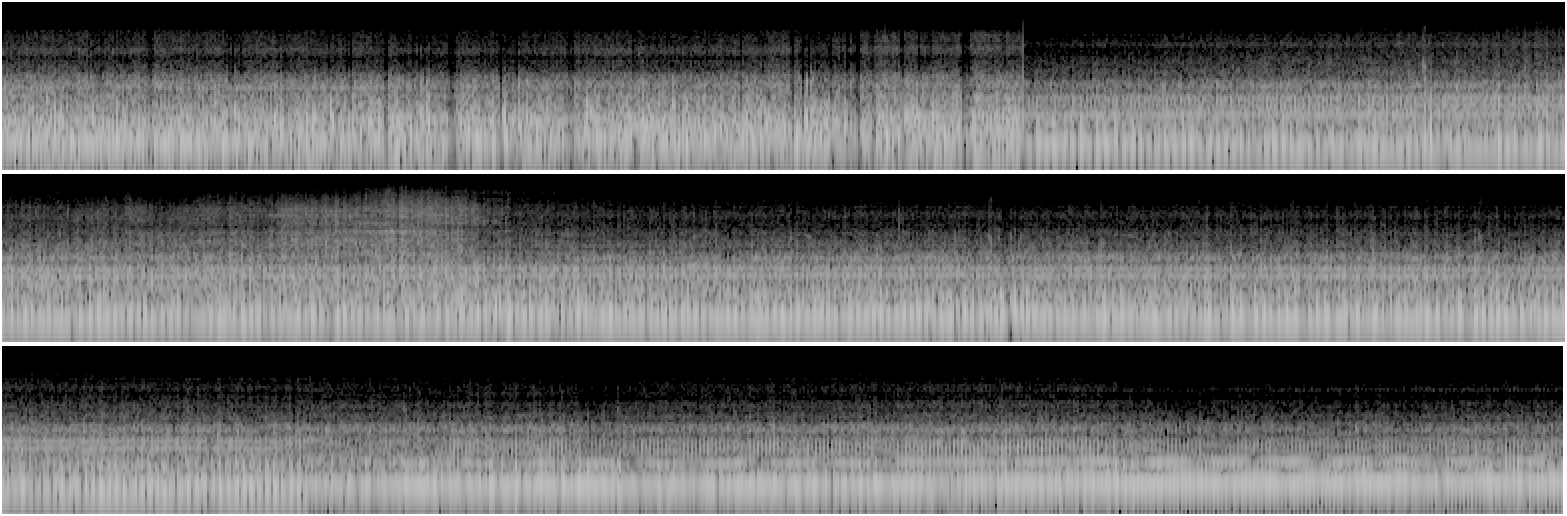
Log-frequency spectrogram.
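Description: Motorcycle engine running steadily at a constant pitch, heard close up on the camera motorcycle's microphone. The engine sound changes abruptly about six seconds in and again about two-thirds of the way through, and a brief rushing noise comes through about twelve seconds in.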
